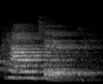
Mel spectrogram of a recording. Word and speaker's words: counted: Counted, so if it ends in T-E-D, counted, like need, needed, we say needed, needed, counted, needed, listened, jumped, okay?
